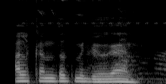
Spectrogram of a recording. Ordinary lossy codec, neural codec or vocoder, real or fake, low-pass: none; none; real; none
